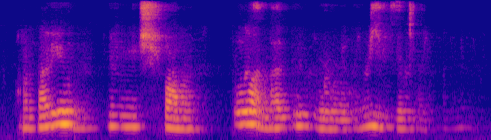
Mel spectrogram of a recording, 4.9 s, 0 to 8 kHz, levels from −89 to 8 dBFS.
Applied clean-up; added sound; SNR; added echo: neural mask model DeepFilterNet 3.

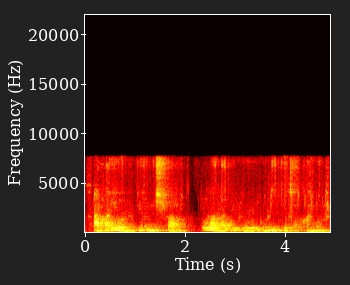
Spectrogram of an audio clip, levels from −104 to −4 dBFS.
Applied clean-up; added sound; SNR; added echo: neural separator model SepFormer DNS4.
